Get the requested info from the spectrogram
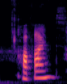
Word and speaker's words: Hofheinz: Elvis performed in Houston June 4th, 1975 at the Hofheisen? How do you say that? – Hofheinz. – Hofheinz? – Mm-hmm. – See, I was going back to that German thing.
